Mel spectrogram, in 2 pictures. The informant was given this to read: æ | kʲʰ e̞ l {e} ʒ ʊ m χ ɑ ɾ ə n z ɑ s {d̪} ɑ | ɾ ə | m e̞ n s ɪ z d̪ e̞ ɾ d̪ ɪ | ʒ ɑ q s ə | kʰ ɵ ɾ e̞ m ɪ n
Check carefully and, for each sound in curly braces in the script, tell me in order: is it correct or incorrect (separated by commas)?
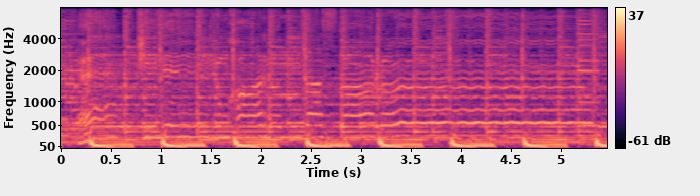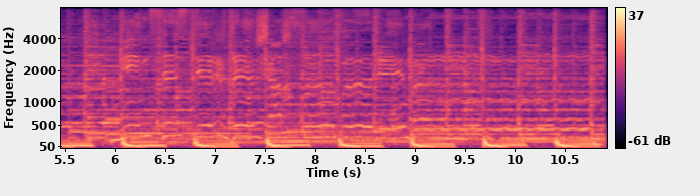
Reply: correct, incorrect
